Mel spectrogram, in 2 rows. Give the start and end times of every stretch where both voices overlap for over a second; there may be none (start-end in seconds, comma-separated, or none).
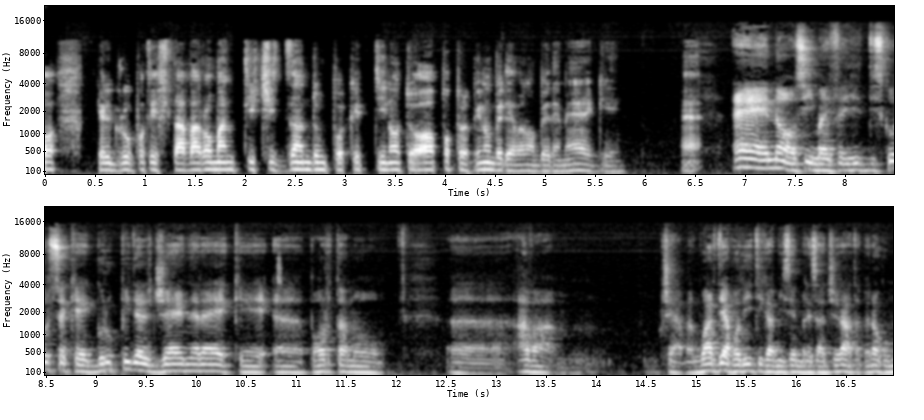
none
